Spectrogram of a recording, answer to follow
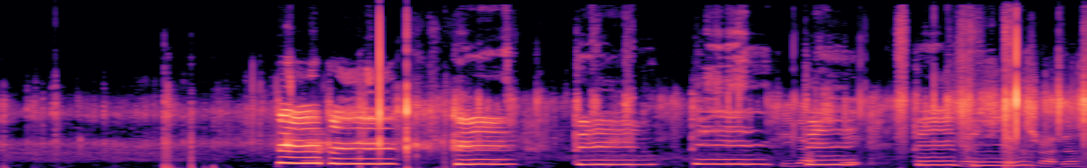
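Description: A child sings a short tune of about ten held notes, starting about two seconds in. Before it there is a quiet pause with a few faint crackles from a small fire.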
